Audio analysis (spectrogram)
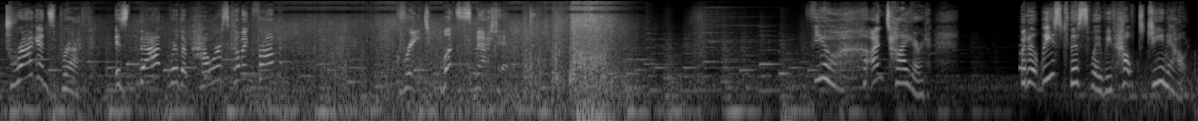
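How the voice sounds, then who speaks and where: A woman playing an energetic, earnest young knight scout in a video game, eager and talkative. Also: very high voice, normal speed, over loud music. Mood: excited.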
